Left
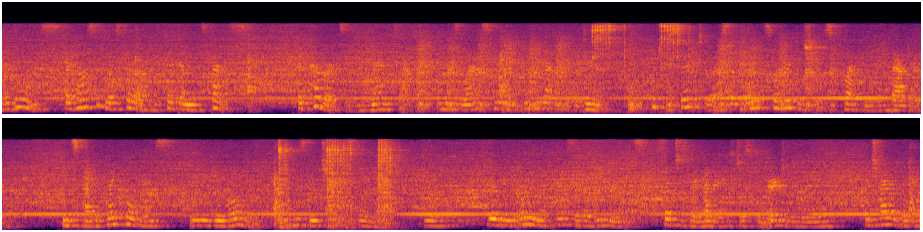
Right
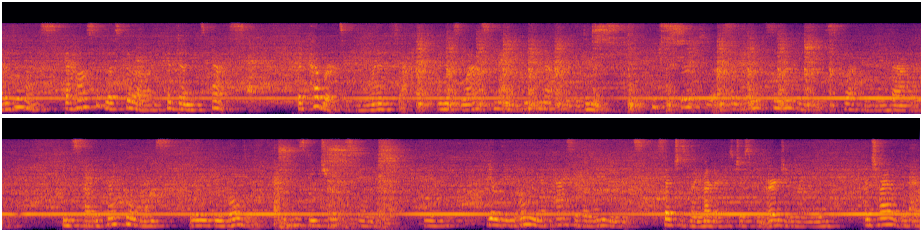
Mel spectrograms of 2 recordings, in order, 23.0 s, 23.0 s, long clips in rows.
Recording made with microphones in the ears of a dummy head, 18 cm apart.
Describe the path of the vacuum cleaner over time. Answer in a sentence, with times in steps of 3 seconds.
You can hear the vacuum cleaner on the left from 0 s, in the centre from 12 s and on the left from 15 s.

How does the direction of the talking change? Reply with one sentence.
In this clip you hear the talking move from right to left and back again.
